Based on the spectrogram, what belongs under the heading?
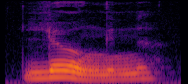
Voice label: "lugn", Swedish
